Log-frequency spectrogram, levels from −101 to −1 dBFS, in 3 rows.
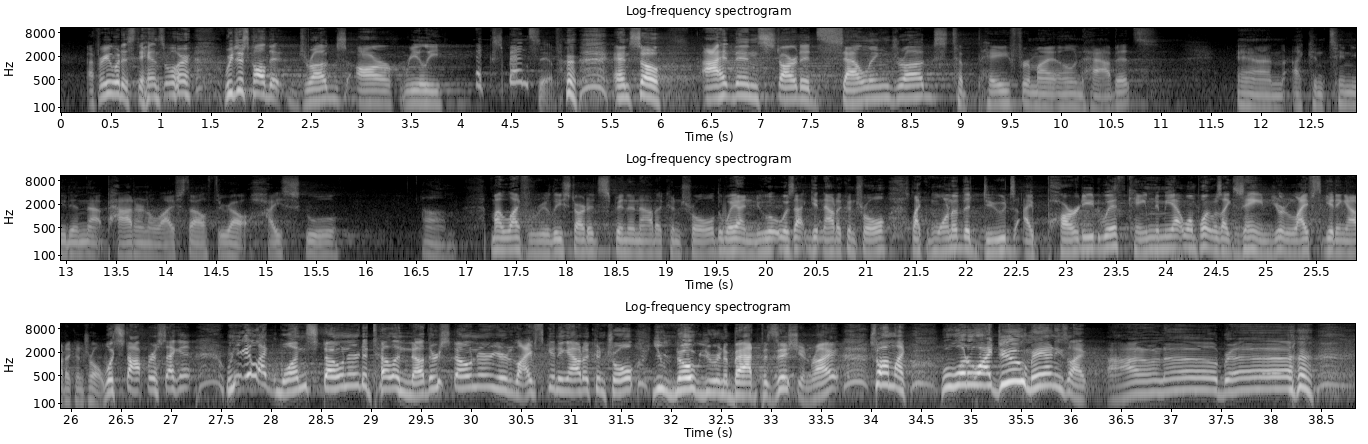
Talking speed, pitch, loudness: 195 wpm, 150 Hz, -29 LUFS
